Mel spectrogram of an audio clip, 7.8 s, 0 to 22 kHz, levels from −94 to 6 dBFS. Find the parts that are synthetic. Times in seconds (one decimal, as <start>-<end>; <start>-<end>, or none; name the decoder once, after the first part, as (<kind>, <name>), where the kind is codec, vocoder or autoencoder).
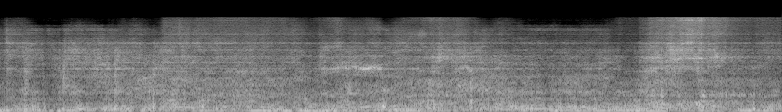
0.0-7.8 (codec, SNAC)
